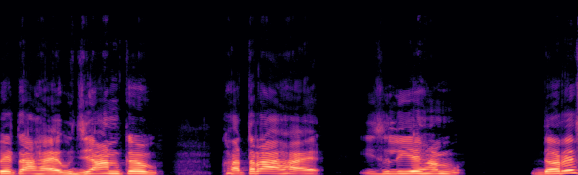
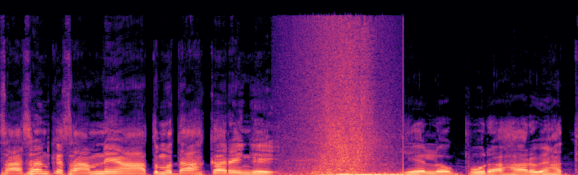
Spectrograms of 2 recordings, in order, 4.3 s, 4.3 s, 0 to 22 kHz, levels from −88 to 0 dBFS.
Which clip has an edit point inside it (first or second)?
second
